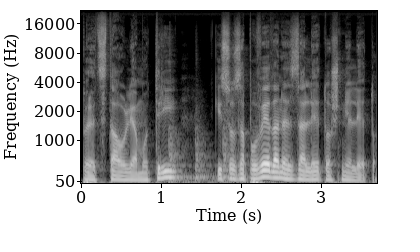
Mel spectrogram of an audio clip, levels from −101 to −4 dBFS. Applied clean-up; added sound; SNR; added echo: none; Knock; 19 dB; none.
